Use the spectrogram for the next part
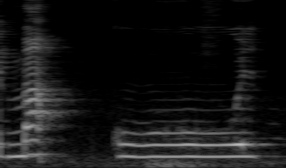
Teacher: حمزہ کو ہم جھٹکا دے کر پڑھیں گے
